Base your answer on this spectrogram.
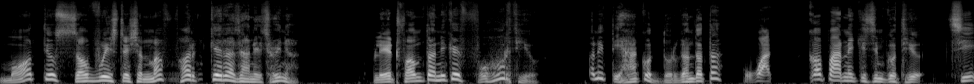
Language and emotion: Nepali, disgusted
